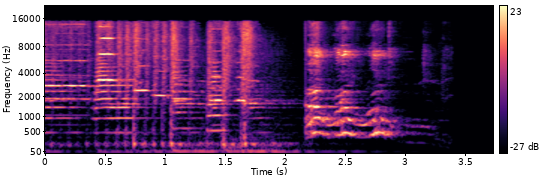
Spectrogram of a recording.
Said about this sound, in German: Starten wir mit dem. Der Wuff der Woche.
